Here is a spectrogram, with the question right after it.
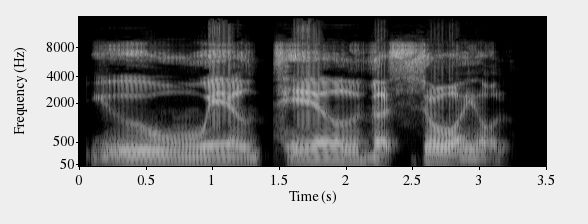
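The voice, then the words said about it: Booming, malevolent genie-like god voice. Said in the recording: “put on my god voice ... That's kind of a genie voice ... It seems pretty malevolent still.”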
